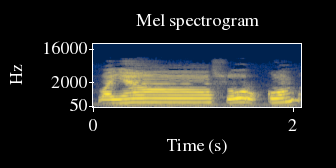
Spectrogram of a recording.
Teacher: Now noon is ikhfa followed by heavy letter sod, so the quality of ikhfa will be heavy, and the ra sukun is also heavy because it is preceded by dhamma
